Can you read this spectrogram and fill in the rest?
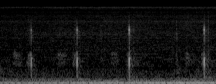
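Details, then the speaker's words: Honda ATC three-wheeler, carburetor setup after carb replacement (wide-open-throttle issue), choke open: light crisp tick as the slide drops and seats, a correctly fitted slide bottoming out normally, the little pop you want to hear. "that that's that slide bottoming out"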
